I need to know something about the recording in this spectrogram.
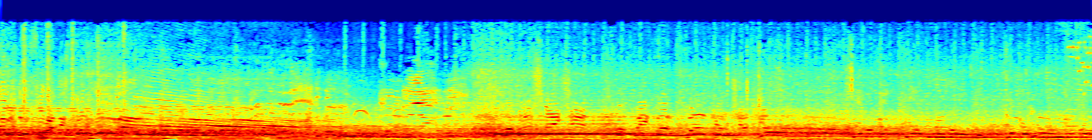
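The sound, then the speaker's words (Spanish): Excited announcers shout drawn-out goal calls in several languages, one after another, loud and sustained over a steady roar of cheering crowd noise. “El grito de gol en diferentes idiomas.”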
